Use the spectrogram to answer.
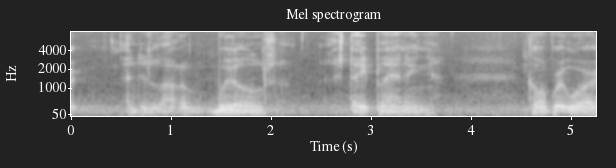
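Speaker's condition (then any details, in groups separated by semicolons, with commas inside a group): Parkinson's disease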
